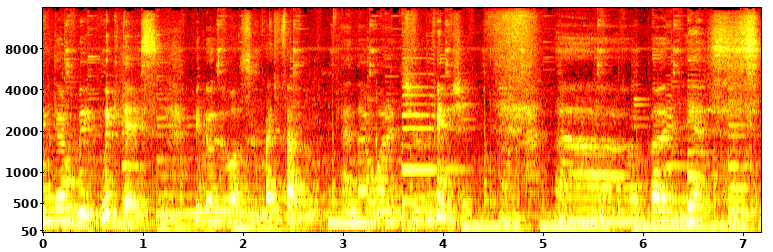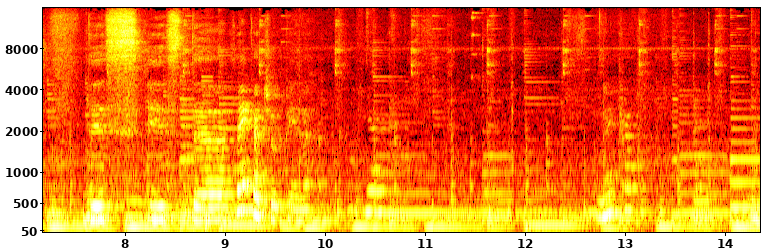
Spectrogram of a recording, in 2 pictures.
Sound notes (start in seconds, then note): 7.6 speaking portuguese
